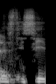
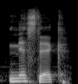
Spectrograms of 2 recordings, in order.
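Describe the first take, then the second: First: The name sounds like misty followed by see. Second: The name sounds like the word mystic. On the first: "depending on how you pronounce it" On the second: "I'm pretty sure he likes it. Ass Mystic"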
